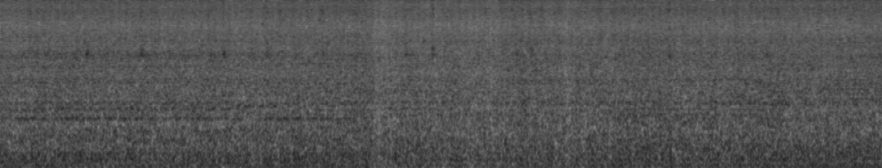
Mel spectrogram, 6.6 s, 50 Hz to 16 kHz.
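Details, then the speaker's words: 1986 Chevrolet K5 Blazer V8, new long block replacing blown-head-gasket engine, oil primed, timing set, first start: steady smooth low-rumble idle with no knocks, ticks or misses; normal idle. "we're gonna start it up it started it I have the timing set everything's good to go start it up see how smooth it is"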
